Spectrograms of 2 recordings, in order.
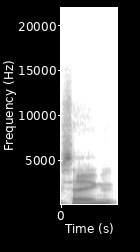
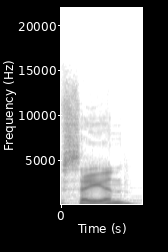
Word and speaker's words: Saiyan: Like how they're saying was they did saying instead of Saiyan for Goku's balloon.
